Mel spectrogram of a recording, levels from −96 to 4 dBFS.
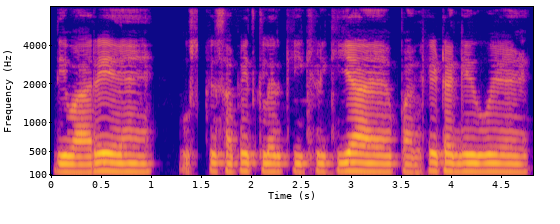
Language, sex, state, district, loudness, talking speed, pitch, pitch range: Hindi, male, Jharkhand, Ranchi, -16 LUFS, 150 wpm, 145 Hz, 140-150 Hz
